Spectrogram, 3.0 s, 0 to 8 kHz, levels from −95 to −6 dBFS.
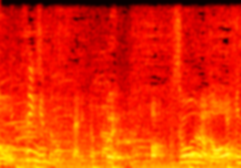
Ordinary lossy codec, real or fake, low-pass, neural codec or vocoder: none; real; none; none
